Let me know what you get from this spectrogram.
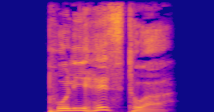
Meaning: polyhistor, polymath
- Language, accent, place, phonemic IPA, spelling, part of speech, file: German, Germany, Berlin, /poliˈhɪstoːɐ̯/, Polyhistor, noun, De-Polyhistor.ogg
